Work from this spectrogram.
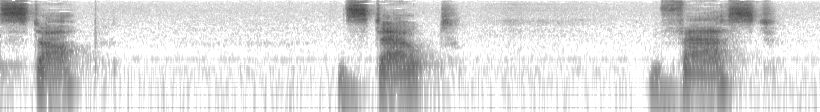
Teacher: s and t are not a digraph they make more than one sound you can hear both the s and the t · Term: consonant cluster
